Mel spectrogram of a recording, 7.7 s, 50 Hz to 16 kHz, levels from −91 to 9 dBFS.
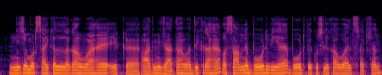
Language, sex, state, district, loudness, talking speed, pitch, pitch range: Hindi, male, Bihar, Madhepura, -23 LUFS, 210 wpm, 115 Hz, 110-125 Hz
